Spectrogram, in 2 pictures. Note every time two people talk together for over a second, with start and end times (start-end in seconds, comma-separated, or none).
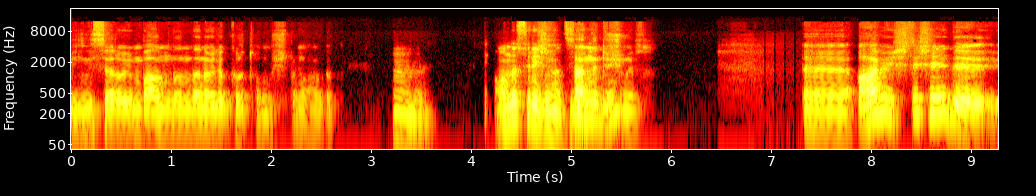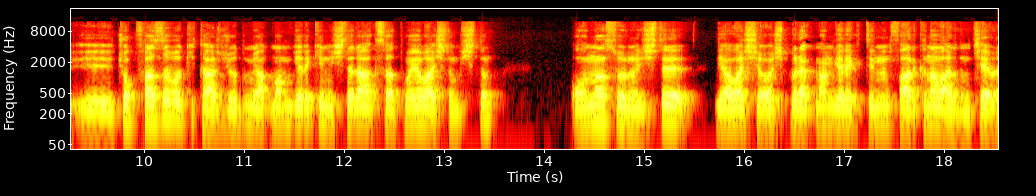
none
